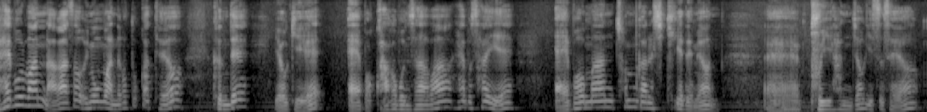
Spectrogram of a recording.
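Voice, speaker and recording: A man teaches grammar at an unhurried pace, drawing out each example sentence. His voice is gravelly and swings widely in pitch. A faint hiss sits under the recording. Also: big pitch swings, darkish tone. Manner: slow, repeats example sentences with long drawn-out pauses. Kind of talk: classroom grammar lesson.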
